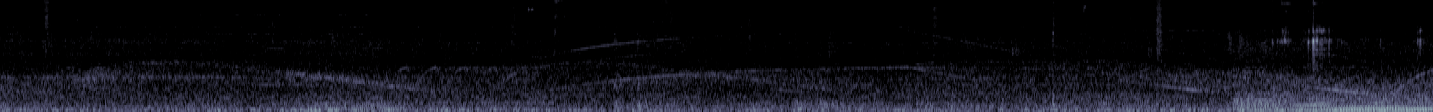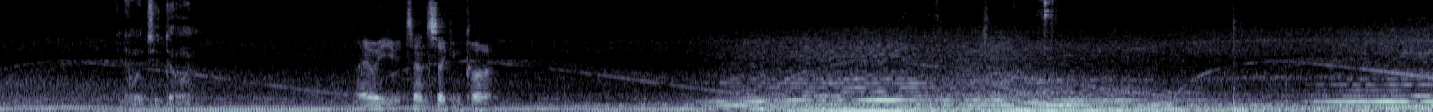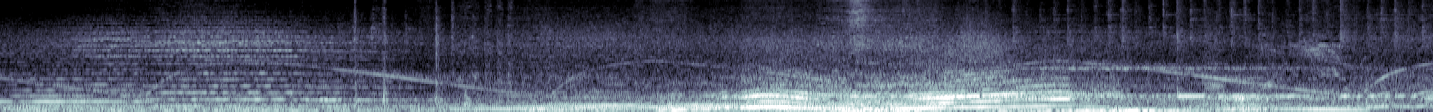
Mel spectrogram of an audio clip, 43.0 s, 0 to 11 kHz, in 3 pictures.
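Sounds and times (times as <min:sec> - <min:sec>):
police sirens wailing: 0:00.0 - 0:42.9
car engine revving: 0:33.4 - 0:42.9.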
